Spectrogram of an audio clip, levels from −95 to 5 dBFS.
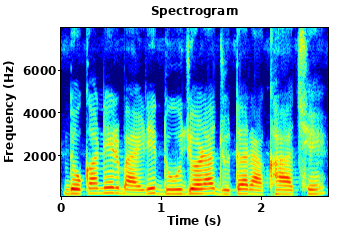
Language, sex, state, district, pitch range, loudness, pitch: Bengali, female, West Bengal, Alipurduar, 195-225 Hz, -14 LUFS, 210 Hz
